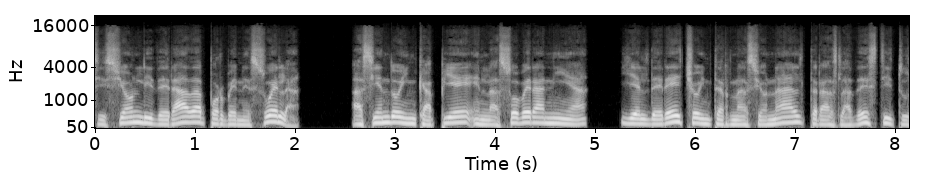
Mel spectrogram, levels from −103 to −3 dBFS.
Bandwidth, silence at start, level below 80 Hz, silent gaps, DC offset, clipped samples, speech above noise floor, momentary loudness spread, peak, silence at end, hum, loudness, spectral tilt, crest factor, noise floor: 15 kHz; 0 s; -46 dBFS; none; under 0.1%; under 0.1%; 47 dB; 5 LU; -6 dBFS; 0 s; none; -20 LUFS; -6 dB/octave; 14 dB; -66 dBFS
